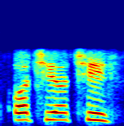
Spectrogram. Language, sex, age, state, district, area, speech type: Odia, male, 45-60, Odisha, Nabarangpur, rural, conversation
